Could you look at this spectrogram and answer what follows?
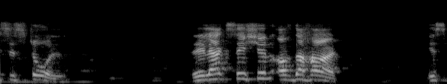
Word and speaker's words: systole: Actually the correct pronunciation is systole, but India में अगर हम बहुत ज्यादा करेक्ट प्रोनाउंसिएशन करेंगे तो लोगों को बात समझ में भी नहीं आती है. So the contraction of heart is called systole, but we will call it systole.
